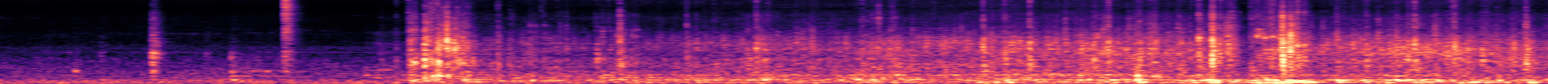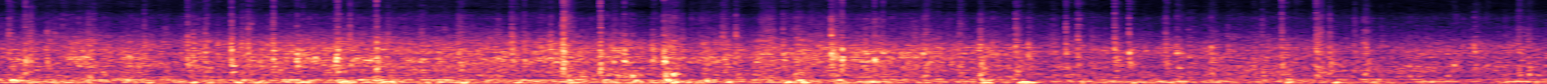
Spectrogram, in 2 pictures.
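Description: Model train running on the layout's track: a model ex-LMS Jubilee steam locomotive hauling coaches, with rapid irregular clicking of wheels over rail joints over a steady low motor hum. It grows louder about two seconds in, with a few sharper clacks around six seconds, and cuts off suddenly at the end.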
